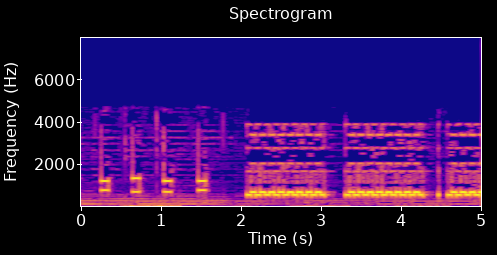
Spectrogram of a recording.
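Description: A telephone ringing: four short electronic beeps, then a loud warbling electronic trill that repeats in a steady pattern of about one-second bursts separated by brief pauses, with no voices.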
